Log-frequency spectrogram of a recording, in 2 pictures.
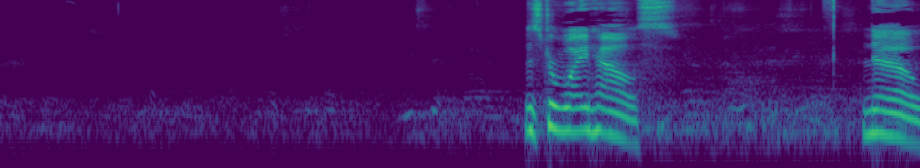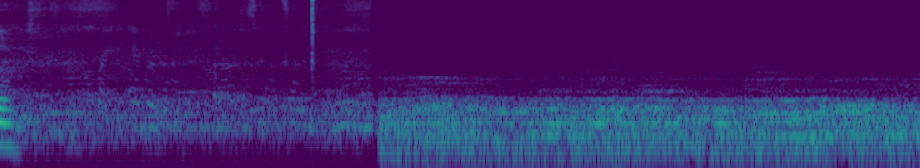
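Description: A crowd of men and women murmur and chat quietly in a large room.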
